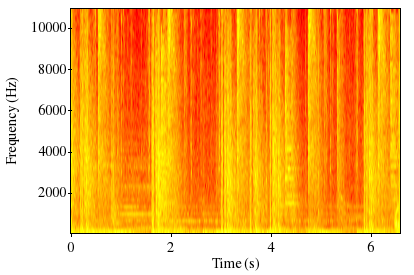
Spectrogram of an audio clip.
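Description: Gunfire in a hunting video game, a dense rolling barrage of shots and crashing impacts that keeps up steadily, loud and close, with small bursts standing out.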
